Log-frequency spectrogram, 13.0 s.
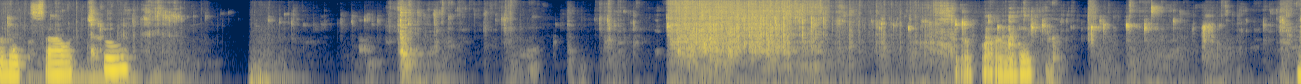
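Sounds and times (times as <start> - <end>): metal tongs clicking on pan: 0.8 - 1.8
vegetables sizzling in oil: 6.0 - 13.0.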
